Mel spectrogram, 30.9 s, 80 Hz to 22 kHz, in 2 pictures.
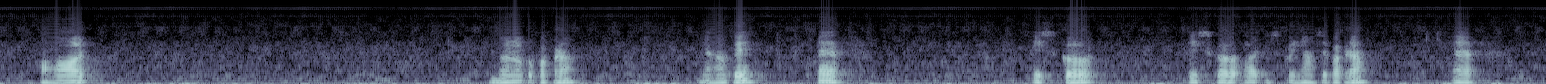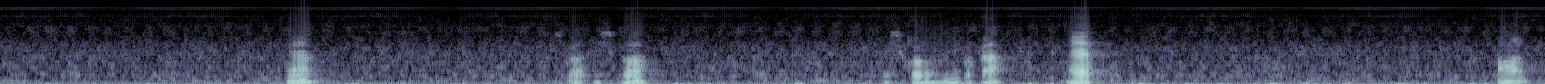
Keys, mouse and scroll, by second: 3.6 right click, 4.2 shift+right click, 4.6-6.3 middle drag, 6.3 shift+right click, 6.6-7.8 middle drag, 7.8 f, 8.4 right click, 8.7-9.8 middle drag, 9.8 right click, 10.1-11.7 middle drag, 11.7 shift+right click, 12.6 shift+right click, 13.0 middle click, 13.7 f, 14.2 right click, 14.7-17.7 middle drag, 20.2 right click, 21.1 shift+right click, 21.6-24.1 middle drag, 24.1 shift+right click, 24.8 middle click, 25.7 f, 26.1 right click, 26.6-28.8 middle drag, 28.8 right click, 29.3 shift+right click, 30.0 shift+right click, 30.6 shift+right click.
